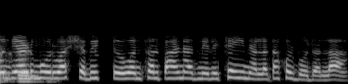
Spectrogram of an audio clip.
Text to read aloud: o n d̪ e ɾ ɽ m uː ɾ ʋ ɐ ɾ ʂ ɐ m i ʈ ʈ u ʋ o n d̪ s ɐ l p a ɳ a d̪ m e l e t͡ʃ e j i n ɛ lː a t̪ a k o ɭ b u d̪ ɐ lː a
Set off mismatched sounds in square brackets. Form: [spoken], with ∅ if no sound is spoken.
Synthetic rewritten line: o n d̪ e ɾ ɽ m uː ɾ ʋ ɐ ɾ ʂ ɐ [b] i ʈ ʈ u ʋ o n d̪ s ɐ l p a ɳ a d̪ m e l e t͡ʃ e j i n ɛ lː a t̪ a k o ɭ b [o] d̪ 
